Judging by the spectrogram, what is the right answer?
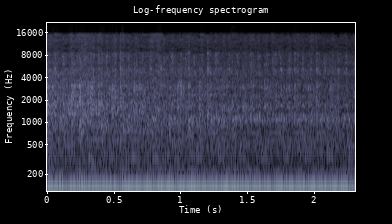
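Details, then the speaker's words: Ford Super Duty 6.0 Power Stroke diesel, started cold on a chilly morning after reconnecting an unplugged FICM connector (the key still doesn't crank it): fires right up and settles to a deep, even idle hitting on all 8. "Fires right up. It's a little chilly this morning, so it's not too happy. But now, it's hitting on all 8."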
